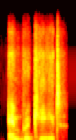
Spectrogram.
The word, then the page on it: imbricate: Indian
